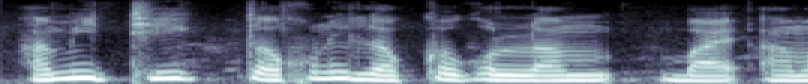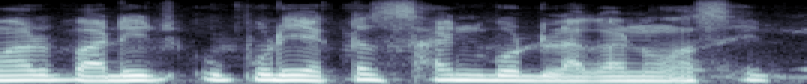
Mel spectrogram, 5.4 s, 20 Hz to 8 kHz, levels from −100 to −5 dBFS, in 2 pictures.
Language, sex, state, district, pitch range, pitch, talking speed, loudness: Bengali, male, West Bengal, Cooch Behar, 165-190 Hz, 175 Hz, 145 wpm, -13 LUFS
